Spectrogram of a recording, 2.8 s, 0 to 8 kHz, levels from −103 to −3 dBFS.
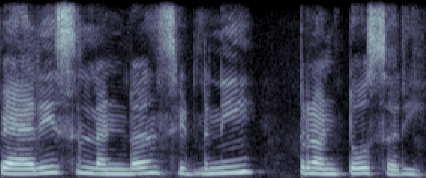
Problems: none marked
